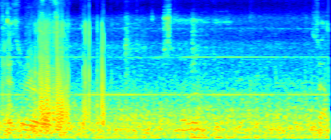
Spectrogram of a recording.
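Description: A steady low mechanical rumble with a faint steady whine, with a few sharp clicks about a second in and a brief voice near the start.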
